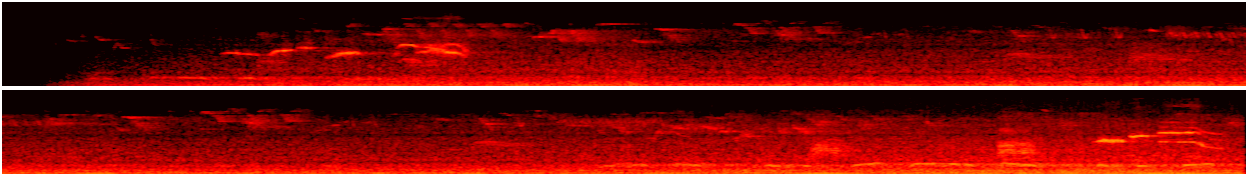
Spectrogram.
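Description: Birds chirping and singing over a steady low rumble of outdoor background noise. It fades in just after the start, with clusters of quick rising and falling chirps near the start and again near the end.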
